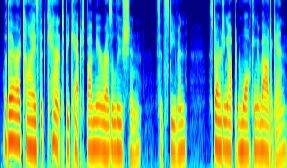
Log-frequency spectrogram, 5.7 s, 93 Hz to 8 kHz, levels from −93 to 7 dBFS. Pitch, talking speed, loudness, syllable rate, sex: 155 Hz, 200 wpm, -20 LUFS, 6.1 syllables/s, female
